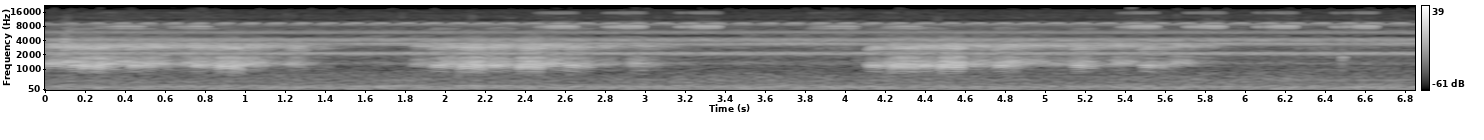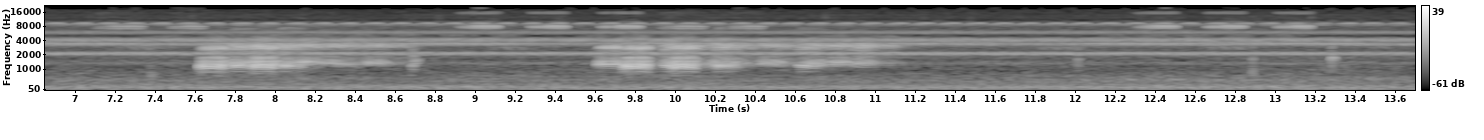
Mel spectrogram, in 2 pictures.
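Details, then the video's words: A male frog sings in the field: five distinct raspy croak bursts, each about a second long and made of rapid pulses, spaced roughly every two seconds, against a continuous high droning hum. "The song of a male frog in the field"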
